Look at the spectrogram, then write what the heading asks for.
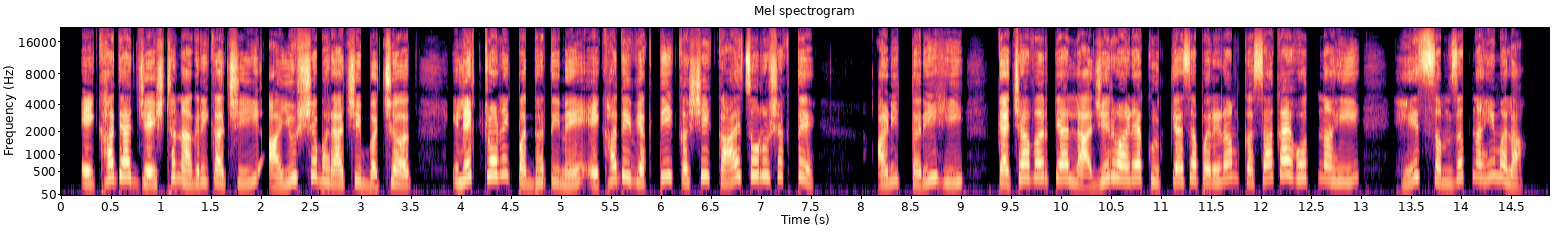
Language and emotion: Marathi, disgusted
